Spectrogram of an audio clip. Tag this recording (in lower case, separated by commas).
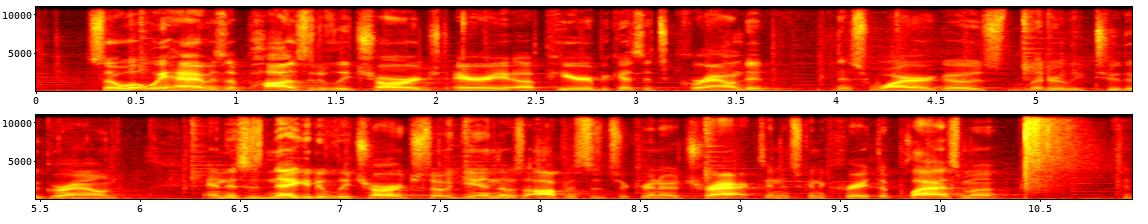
music, speech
